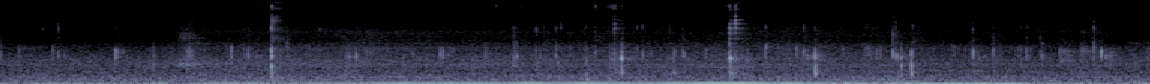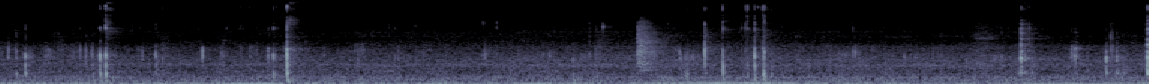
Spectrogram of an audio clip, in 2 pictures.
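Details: A cat eating, with irregular crunching and chewing clicks several times a second over a low steady hum in a small indoor room.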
